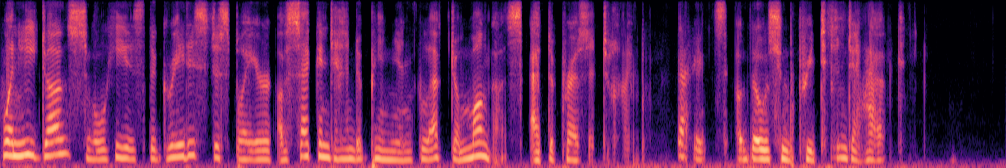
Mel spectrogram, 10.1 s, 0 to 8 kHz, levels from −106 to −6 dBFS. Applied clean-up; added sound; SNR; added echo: neural diffusion model UNIVERSE++.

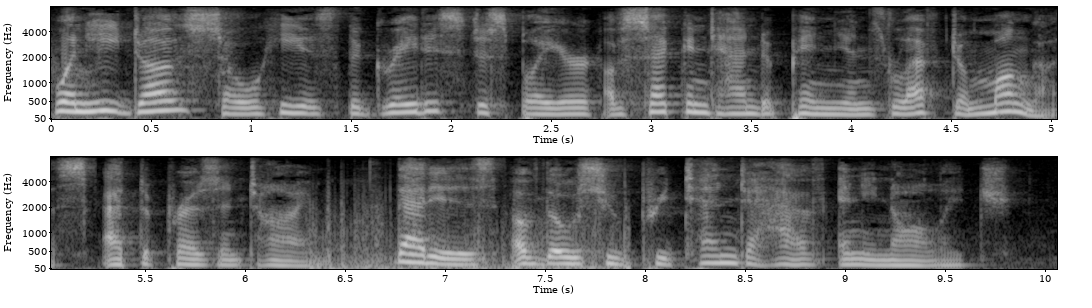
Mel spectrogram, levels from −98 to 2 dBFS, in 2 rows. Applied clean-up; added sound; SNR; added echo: none; Wind; 11 dB; none.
